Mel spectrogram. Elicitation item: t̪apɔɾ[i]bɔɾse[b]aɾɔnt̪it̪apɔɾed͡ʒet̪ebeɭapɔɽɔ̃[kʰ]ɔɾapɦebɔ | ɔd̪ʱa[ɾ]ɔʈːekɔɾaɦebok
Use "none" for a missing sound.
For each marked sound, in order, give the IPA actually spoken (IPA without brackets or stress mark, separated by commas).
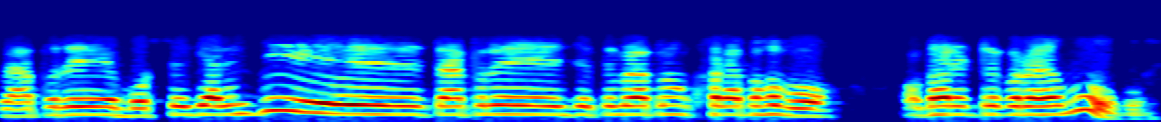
e, ɡ, kʰ, ɾ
